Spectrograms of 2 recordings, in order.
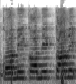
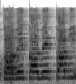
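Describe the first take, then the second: No difference in how they are said.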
